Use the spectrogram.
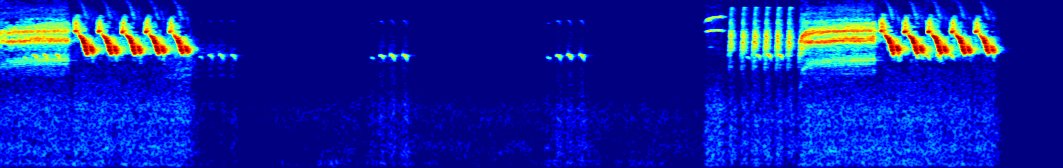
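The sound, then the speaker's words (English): A bird sings loud, high-pitched phrases of rapid repeated chirps in two bursts, with a few faint short calls in the quieter gap between them; the first birdsong of the day at dawn. “There it is. The first song of the day.”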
